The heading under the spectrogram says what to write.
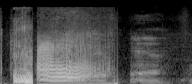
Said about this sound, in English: Instead of like cutting out the part where we said things, just edit in a bunch of farts there.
